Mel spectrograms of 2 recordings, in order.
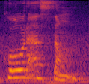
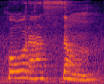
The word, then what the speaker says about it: coração: This is not so accurate. This transcription sound. Okay, pretty similar, coração, but it's not sound, it's são. Remember to hum and put the hum, coração, okay?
